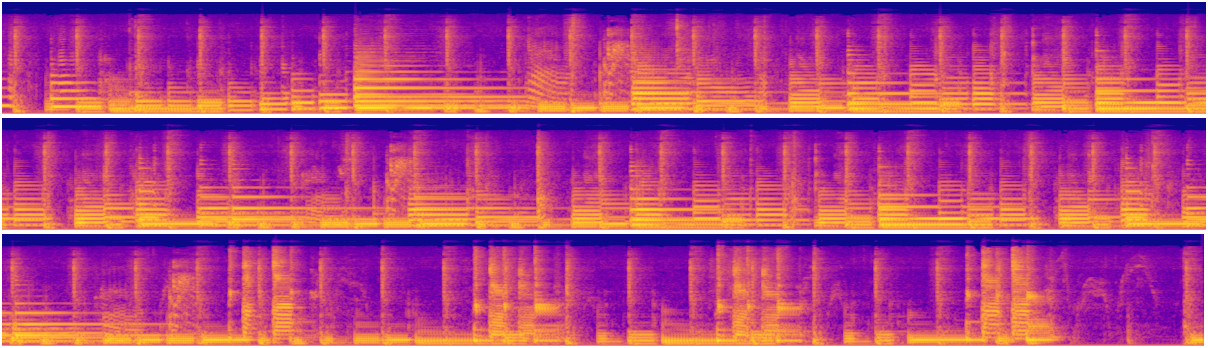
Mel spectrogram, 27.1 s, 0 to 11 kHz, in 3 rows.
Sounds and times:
Bass guitar: 0:00.0 - 0:26.1.

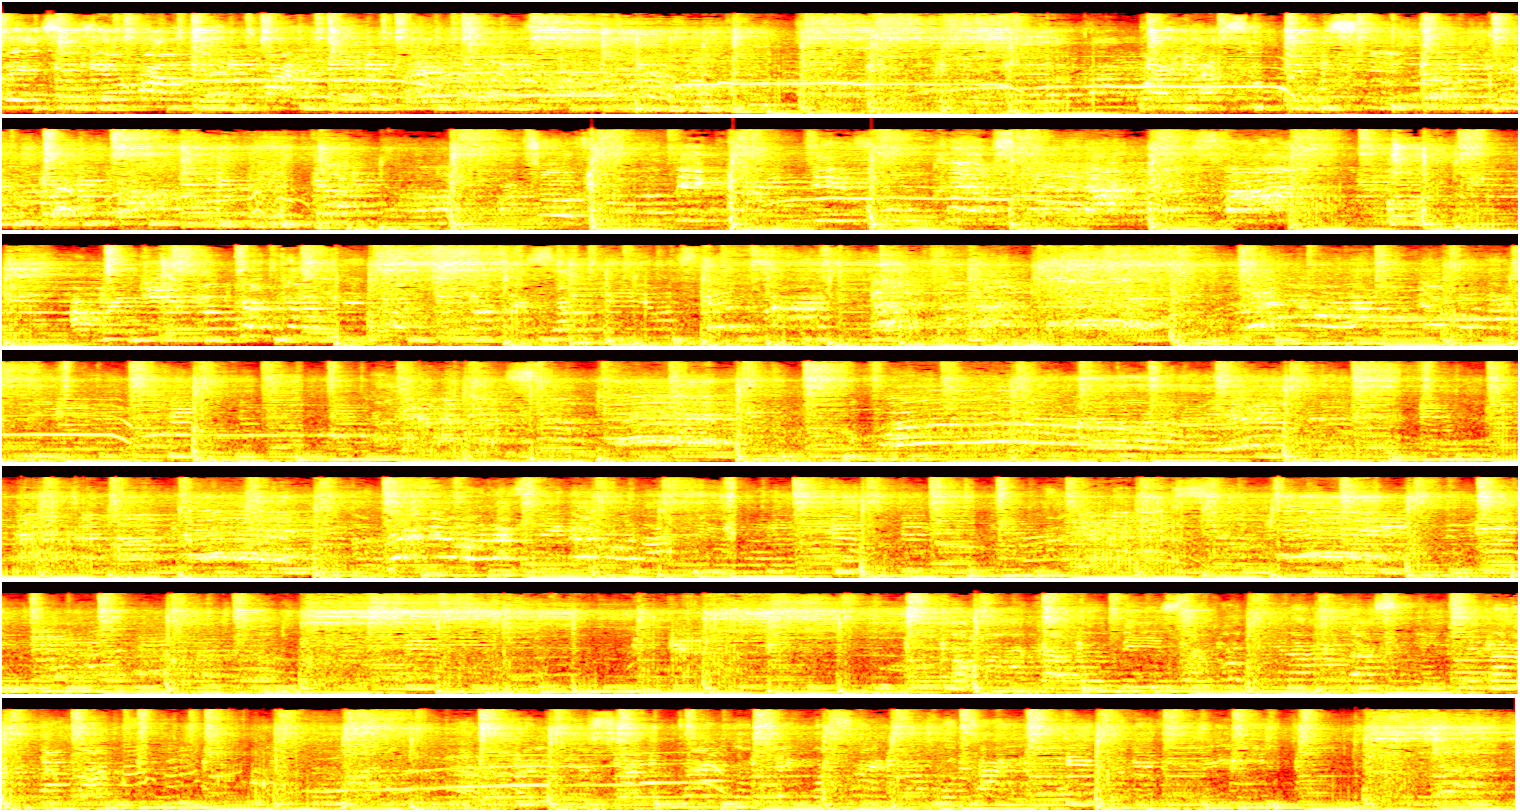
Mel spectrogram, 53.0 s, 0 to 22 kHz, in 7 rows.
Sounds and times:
Music: 0:00.0 - 0:53.0.

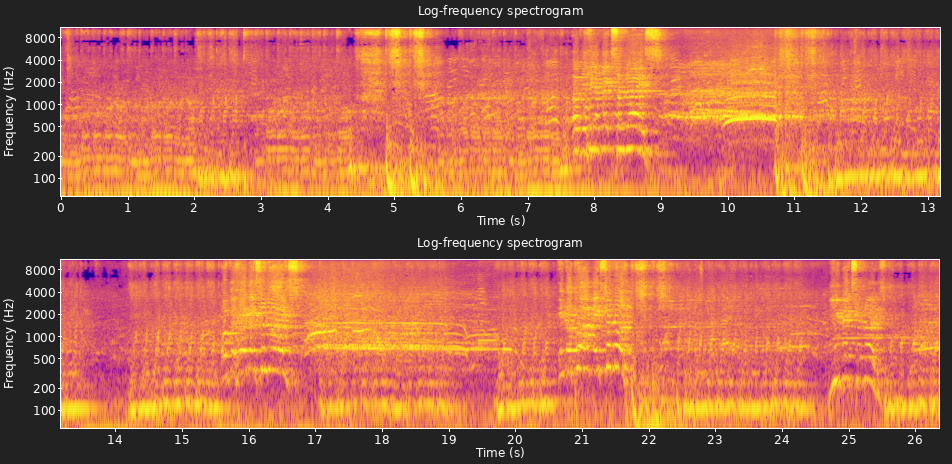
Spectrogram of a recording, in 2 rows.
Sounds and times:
Dubstep: 0:00.0 - 0:08.5, 0:10.6 - 0:26.3
Speech: 0:05.6 - 0:09.1, 0:15.6 - 0:16.8, 0:20.6 - 0:21.8, 0:24.7 - 0:25.6.

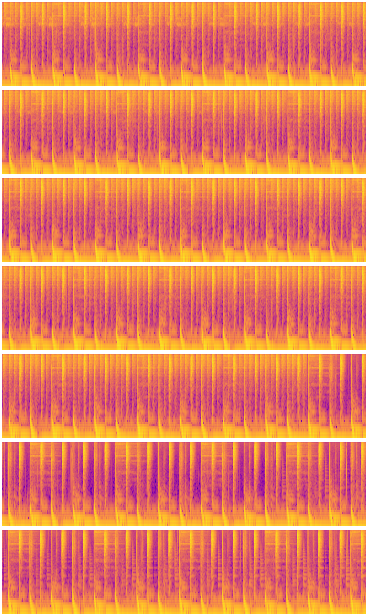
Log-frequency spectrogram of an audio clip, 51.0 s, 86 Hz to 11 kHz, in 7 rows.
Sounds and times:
Music: 0:00.0 - 0:50.9.

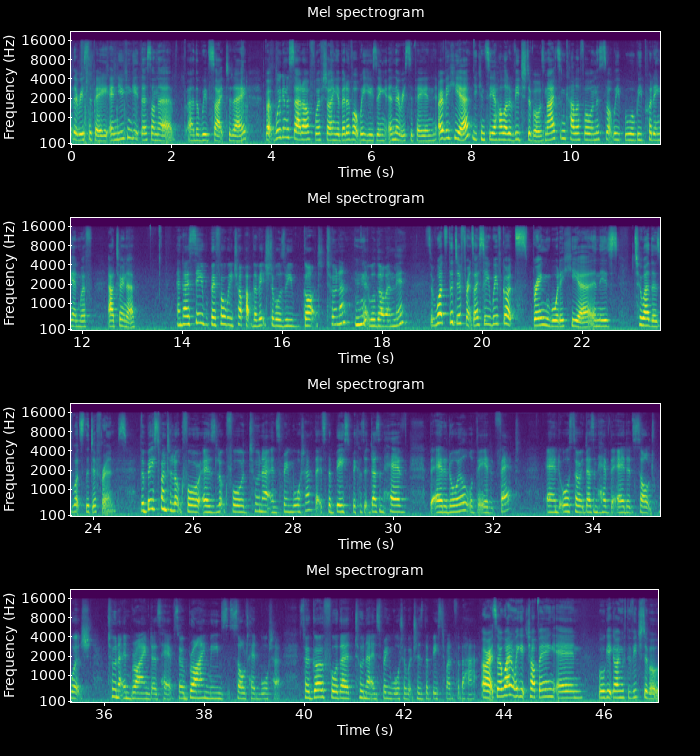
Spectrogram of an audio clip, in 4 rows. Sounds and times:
Speech: 0:00.0 - 0:13.1, 0:13.9 - 0:32.5, 0:33.1 - 0:47.0.

